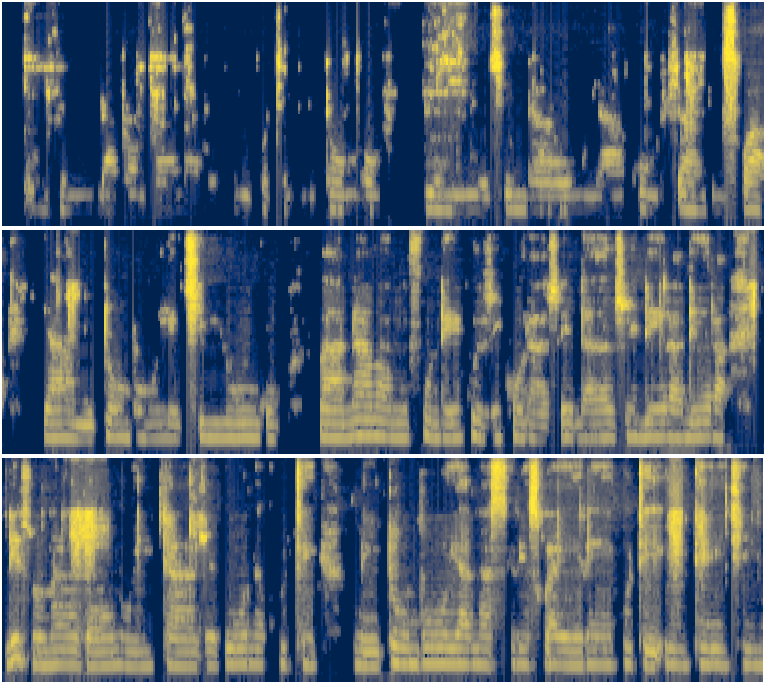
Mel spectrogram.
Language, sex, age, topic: Ndau, female, 25-35, health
